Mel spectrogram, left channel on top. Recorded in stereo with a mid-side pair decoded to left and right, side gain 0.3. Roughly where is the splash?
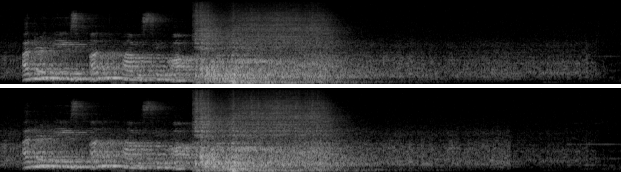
Ahead right.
